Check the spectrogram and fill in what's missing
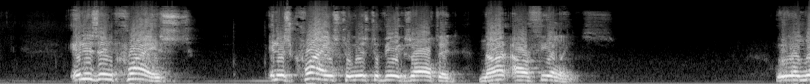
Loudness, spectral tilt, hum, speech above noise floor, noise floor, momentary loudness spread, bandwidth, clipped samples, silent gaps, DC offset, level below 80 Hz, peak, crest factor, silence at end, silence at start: -6 LUFS; -4 dB/octave; none; 43 dB; -49 dBFS; 8 LU; 17 kHz; 3%; none; 3%; -40 dBFS; 0 dBFS; 8 dB; 0 s; 0.7 s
